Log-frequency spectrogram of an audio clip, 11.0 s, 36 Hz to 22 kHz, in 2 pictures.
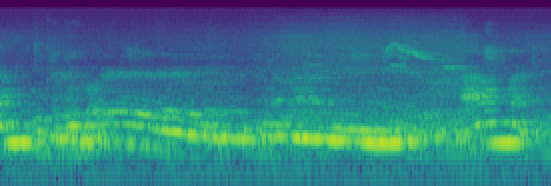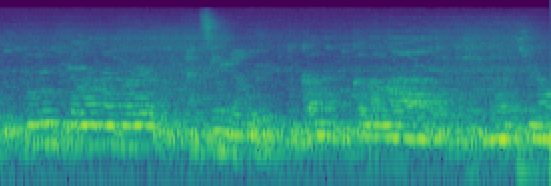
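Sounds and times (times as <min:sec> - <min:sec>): man speaking in sing-song syllables: 0:00.0 - 0:04.0, 0:04.6 - 0:11.0.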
